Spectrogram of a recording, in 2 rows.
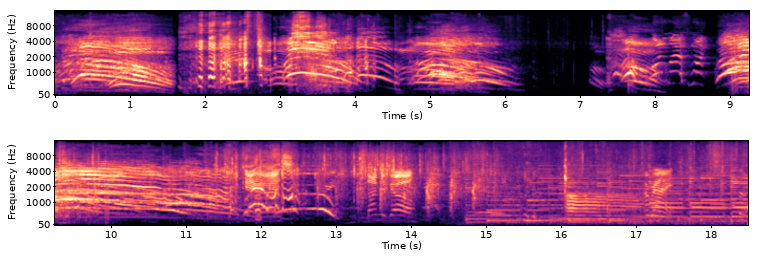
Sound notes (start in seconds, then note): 0.0 cheering; 1.7 laughing; 5.6 cheering; 8.8 cheering; 11.2 clapping; 14.8 soft music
